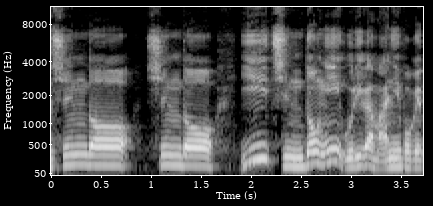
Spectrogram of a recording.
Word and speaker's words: 振動: 폭을 말하는 부분이잖아요 진폭 발음은 심프 심프 진동이 발음은 신도 신도이 진동이 우리가 많이 보게 될 겁니다 뭐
